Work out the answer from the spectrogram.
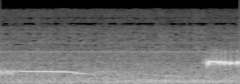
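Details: Local zebra dove, a strong singer, giving a clear steady coo that fades away, followed after a pause by a short bright burst of clipped notes.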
